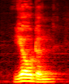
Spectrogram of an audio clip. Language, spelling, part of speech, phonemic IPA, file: Dutch, joden, noun, /ˈjodə(n)/, Nl-joden.ogg
- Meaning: plural of jood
